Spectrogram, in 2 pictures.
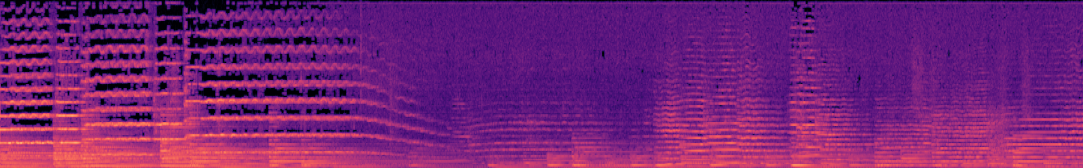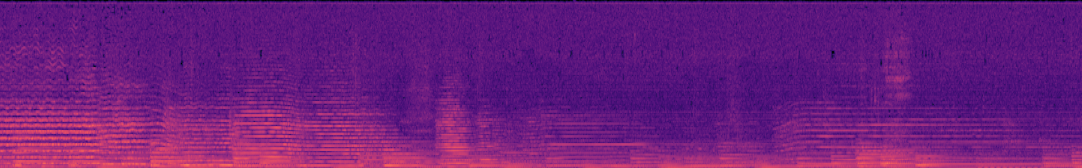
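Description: Violin and grand piano playing a classical duet live. A held violin note with vibrato dies away about five seconds in, then the violin goes on with a melody over the piano.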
